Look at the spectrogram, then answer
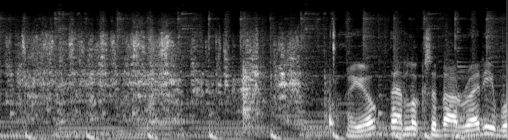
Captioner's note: whisking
